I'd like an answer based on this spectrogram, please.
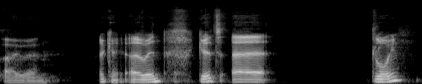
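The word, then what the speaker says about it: Óin: still fun fun fact did you know it's pronounced Owen o it's Owen okay Owen good uh GL um again it's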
